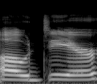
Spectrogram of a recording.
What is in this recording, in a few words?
"Oh dear", Smooth Babe; Worms Armageddon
